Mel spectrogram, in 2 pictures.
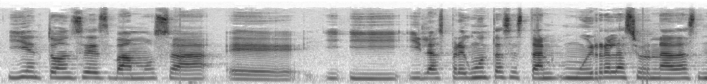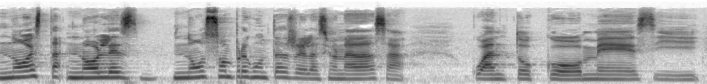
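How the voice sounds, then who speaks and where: A Mexican woman with a Mexican Spanish accent, giving an informal public science talk in a chatty way, often pausing and restarting. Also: mid-range voice, steady tone. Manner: chatty, with frequent fillers and restarts.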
